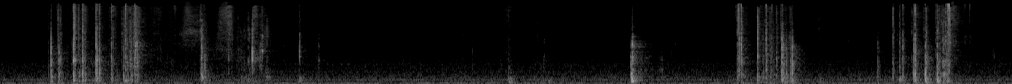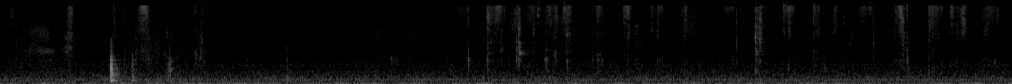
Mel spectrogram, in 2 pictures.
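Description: A deck of tarot cards is shuffled and cut in repeated bursts of crisp riffling and flicking, close and fairly quiet, with short pauses between the bursts and no talking.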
